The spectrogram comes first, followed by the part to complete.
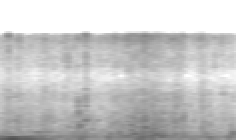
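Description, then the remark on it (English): Murky sewer water sloshes and splashes steadily for a moment as someone tends to it, a continuous wet churning at moderate volume, with a brief low tone sounding at the very start. “I'm just tending to all this sewer water.”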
